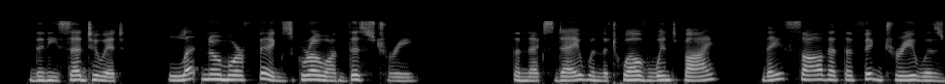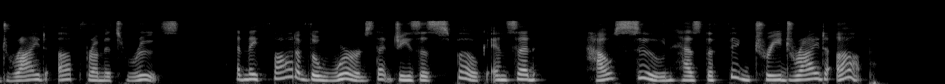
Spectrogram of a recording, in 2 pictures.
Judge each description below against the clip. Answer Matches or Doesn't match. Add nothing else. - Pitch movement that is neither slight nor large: Matches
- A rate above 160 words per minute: Matches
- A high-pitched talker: Matches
